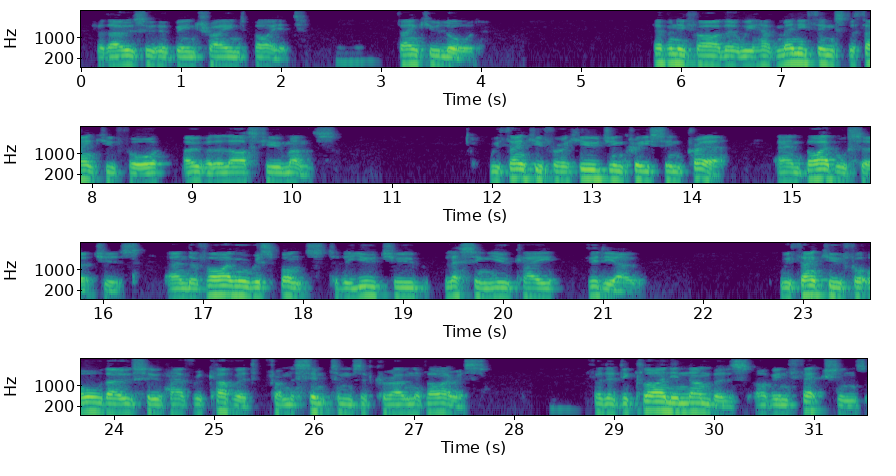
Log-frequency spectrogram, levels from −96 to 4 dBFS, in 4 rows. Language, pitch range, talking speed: English, 115-135 Hz, 130 wpm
